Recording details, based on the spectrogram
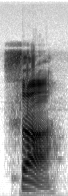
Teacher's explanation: The tip of the tongue will be touching at the edge of the upper front two teeth very gently and softly in the letter Sa.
